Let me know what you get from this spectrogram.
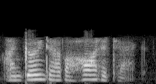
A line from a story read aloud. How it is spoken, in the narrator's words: she cried out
